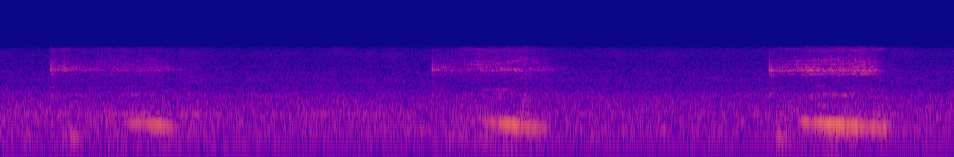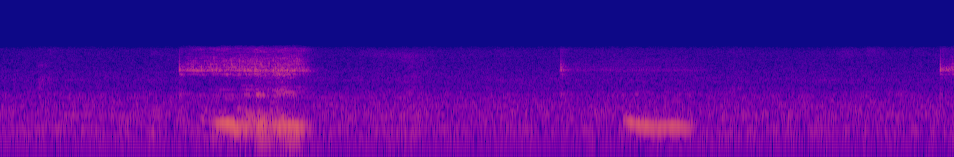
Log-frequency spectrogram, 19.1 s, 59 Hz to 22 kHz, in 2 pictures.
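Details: Soft, regular snoring recurring about every three and a half seconds, roughly 17 breaths a minute, over a low background hiss.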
